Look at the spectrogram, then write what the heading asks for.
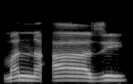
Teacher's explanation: নুন সাকিনের আওয়াজকে বিনা গুণায় জাহির করে তাড়াতাড়ি পড়তে হবে। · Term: ইজরা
